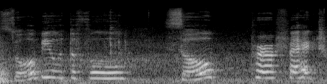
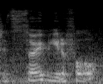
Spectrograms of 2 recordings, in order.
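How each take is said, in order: First: High, slow gushing praise; drawn-out swooning quote, pitched up; quoting a video. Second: Said in the usual way. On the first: Retold or imitated. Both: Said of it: "I love that video".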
